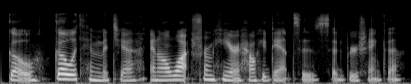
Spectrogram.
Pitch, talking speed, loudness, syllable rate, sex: 205 Hz, 220 wpm, -19 LUFS, 5.4 syllables/s, female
